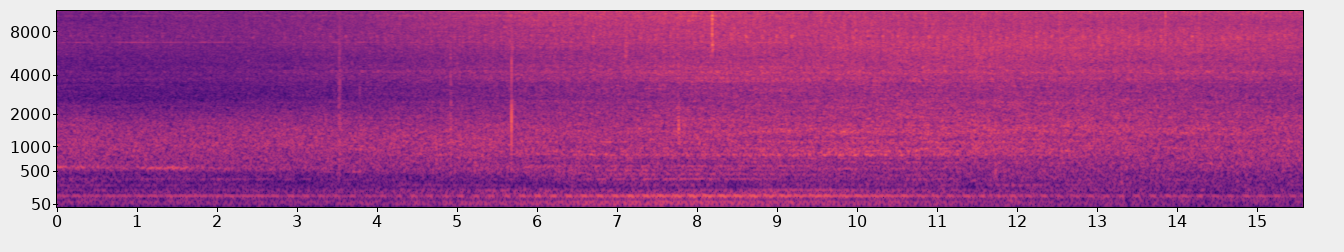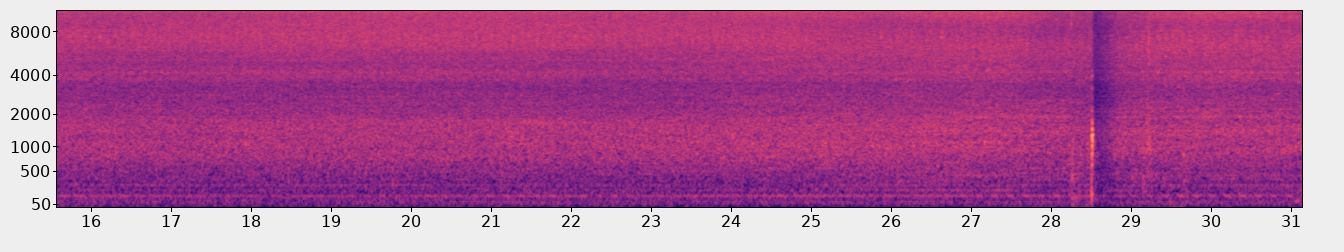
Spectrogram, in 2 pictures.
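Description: Ford E-350 box truck's 5.4-litre V8 idling steadily, growing somewhat louder for a few seconds in the first third. A single sharp knock comes near the end.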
